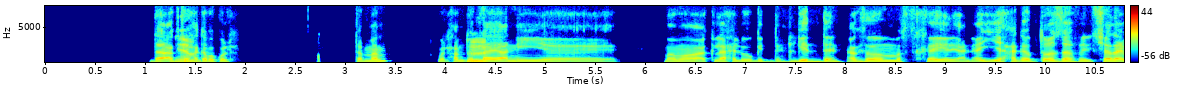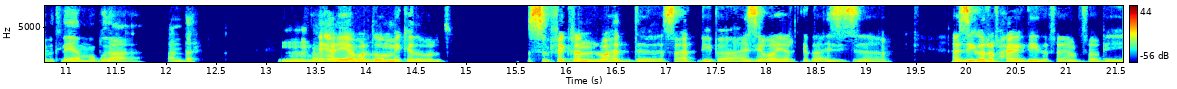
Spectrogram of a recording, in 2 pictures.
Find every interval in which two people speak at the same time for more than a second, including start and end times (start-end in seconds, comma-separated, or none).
none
